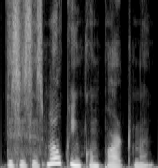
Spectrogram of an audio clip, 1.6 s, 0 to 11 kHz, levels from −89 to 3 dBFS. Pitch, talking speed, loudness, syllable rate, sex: 230 Hz, 190 wpm, -15 LUFS, 5.6 syllables/s, female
